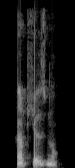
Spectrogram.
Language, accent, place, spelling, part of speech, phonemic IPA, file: French, France, Lyon, impieusement, adverb, /ɛ̃.pjøz.mɑ̃/, LL-Q150 (fra)-impieusement.wav
- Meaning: impiously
